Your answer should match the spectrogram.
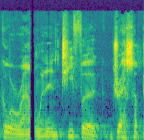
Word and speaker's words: Antifa: this thing with Antifa. Now we got to put the accent on the T. It's on the wrong syllable.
